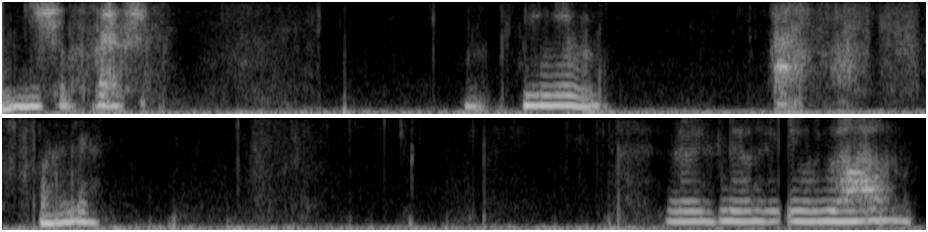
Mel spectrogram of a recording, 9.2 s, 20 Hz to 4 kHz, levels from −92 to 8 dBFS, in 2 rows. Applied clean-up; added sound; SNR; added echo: neural diffusion model UNIVERSE++.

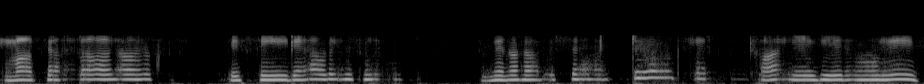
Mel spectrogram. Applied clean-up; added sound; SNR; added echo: neural separator model SepFormer WHAM!.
